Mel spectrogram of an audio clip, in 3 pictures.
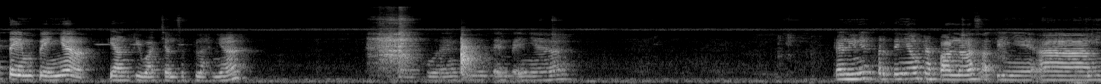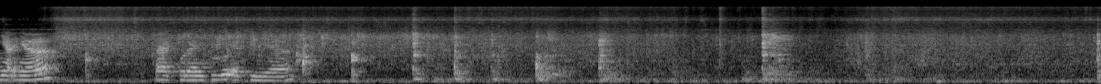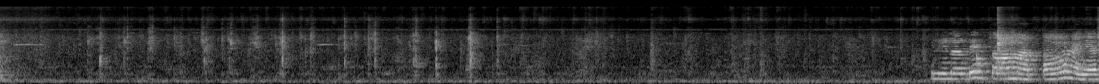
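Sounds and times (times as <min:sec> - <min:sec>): shrimp sizzling in hot oil: 0:11.5 - 0:33.0.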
